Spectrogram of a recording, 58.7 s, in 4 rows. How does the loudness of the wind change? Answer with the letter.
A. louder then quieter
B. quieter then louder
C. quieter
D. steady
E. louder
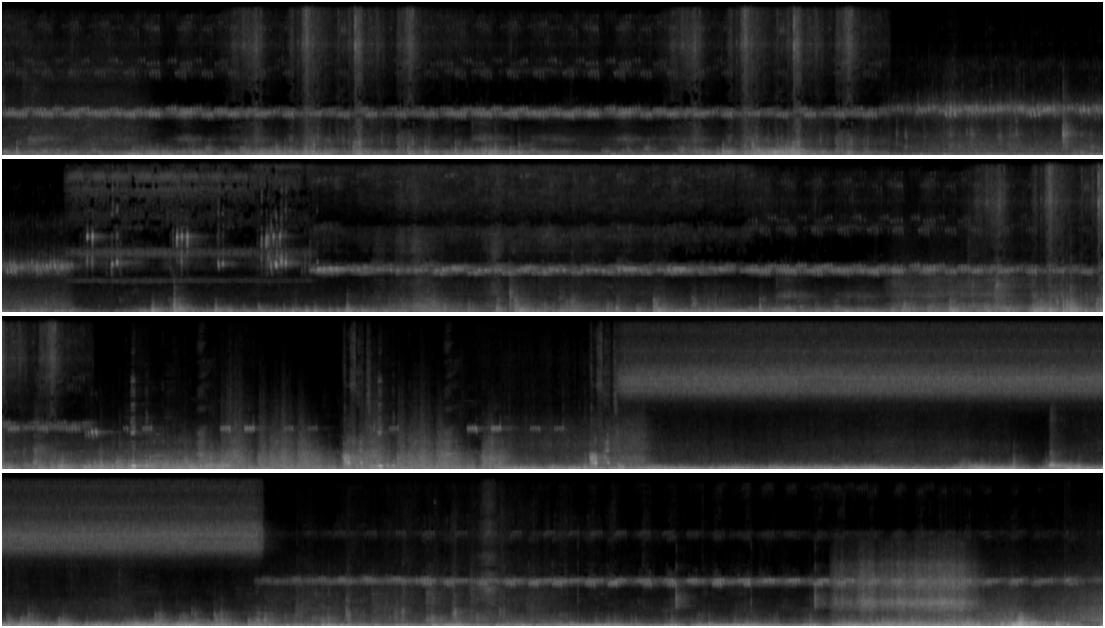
E.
